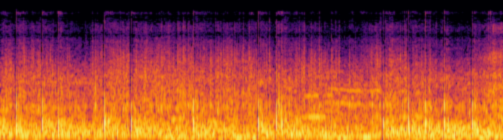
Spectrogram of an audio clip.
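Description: Aerial firework shells bursting overhead in a continuous barrage: a run of bangs and crackles, about two or three a second, over a steady din.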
